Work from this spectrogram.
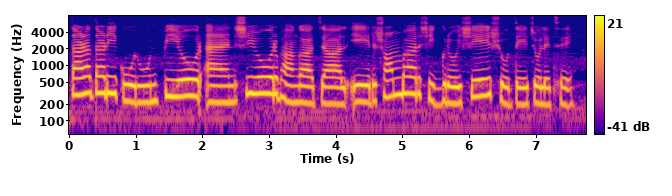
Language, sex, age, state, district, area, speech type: Bengali, female, 30-45, West Bengal, Nadia, rural, read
